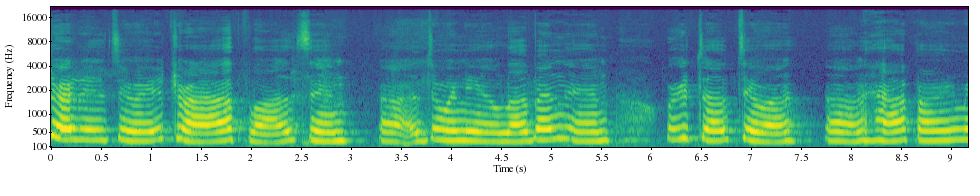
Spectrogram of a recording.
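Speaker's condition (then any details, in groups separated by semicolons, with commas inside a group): ALS; sporadic form, onset in pinky finger; speech slowed early, voice changing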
